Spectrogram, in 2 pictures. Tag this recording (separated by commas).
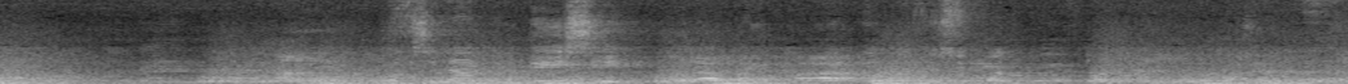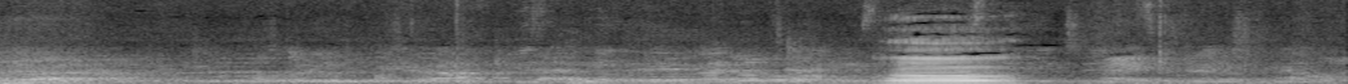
Speech, inside a large room or hall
